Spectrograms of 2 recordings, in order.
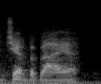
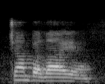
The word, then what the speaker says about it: jambalaya: That's why I was like, what is Vix normally put the jumbaya? The the what now, sir? Jambalaya.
